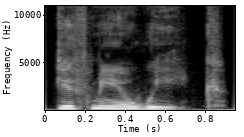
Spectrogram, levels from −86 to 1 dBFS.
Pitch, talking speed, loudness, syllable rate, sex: 205 Hz, 250 wpm, -14 LUFS, 4.8 syllables/s, female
